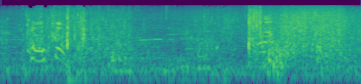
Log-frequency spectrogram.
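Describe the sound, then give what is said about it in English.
Guests splash around in a hotel swimming pool at the Hotel Valley Ho in Scottsdale on a scorching day, with sloshing water and a sharp burst of splashing partway through. People talk over it. “On a scorching hot day at the Hotel Valley Ho in the Phoenix suburb of Scottsdale, a handful of guests splash around the pool,”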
